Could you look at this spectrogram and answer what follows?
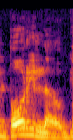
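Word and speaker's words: Borglowe: Den andra låten som tävlar ikväll är Melina Borglund Borglove, kan man uttala det så? Eller Borglov? – Borglov.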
